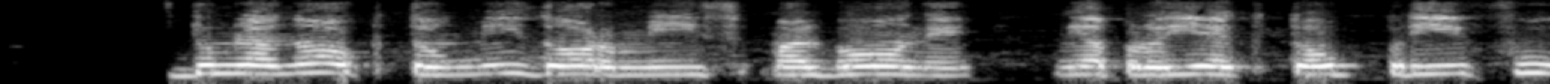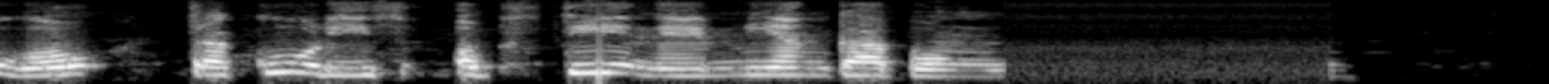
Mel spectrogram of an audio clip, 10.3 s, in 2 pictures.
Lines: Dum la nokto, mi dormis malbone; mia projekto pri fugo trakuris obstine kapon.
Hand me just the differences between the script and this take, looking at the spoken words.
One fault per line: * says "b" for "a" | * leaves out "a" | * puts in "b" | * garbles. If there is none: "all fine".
* puts in "mian"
